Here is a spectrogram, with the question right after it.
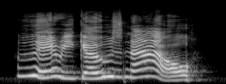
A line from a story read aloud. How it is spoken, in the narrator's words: He wailed some more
